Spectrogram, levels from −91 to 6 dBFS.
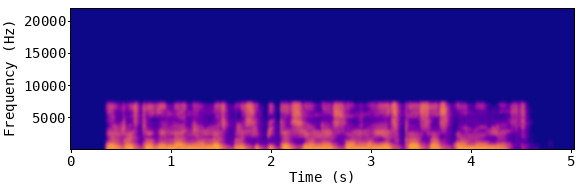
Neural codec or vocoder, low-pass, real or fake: codec, 16 kHz in and 24 kHz out, 2.2 kbps, FireRedTTS-2 codec; 7.2 kHz; fake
